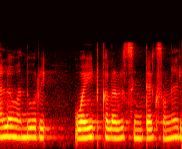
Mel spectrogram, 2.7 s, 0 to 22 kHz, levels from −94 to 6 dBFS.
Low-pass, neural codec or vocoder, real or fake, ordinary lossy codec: none; none; real; none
